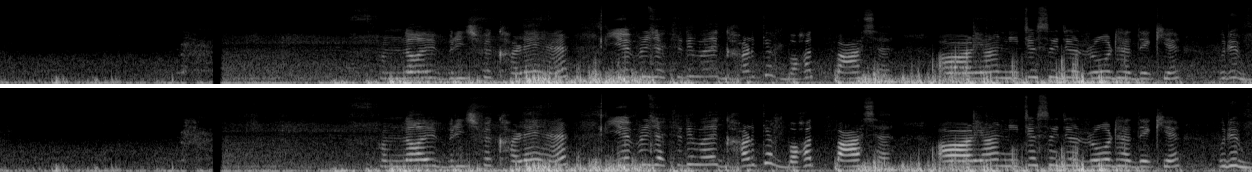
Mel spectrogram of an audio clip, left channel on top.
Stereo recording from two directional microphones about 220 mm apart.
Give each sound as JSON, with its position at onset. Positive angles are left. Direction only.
{"t": 3.8, "sound": "a woman's voice", "side_deg": -20}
